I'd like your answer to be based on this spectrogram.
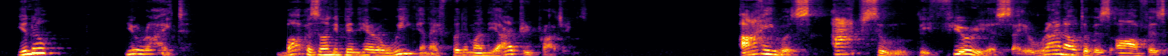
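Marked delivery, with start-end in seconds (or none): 0.2-5.9 quick, considered, reflective, thoughtful tone. Quoting a man's reply in his office, imitating a thoughtful tone. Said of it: "in a very thoughtful tone".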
